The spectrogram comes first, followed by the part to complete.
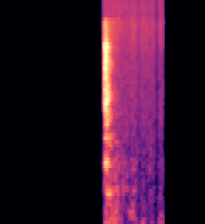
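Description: Near silence: a pause in the narration with no audible sound.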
